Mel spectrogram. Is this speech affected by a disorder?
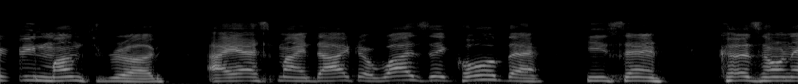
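Yes: ALS; slightly slurred, has to slow down.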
